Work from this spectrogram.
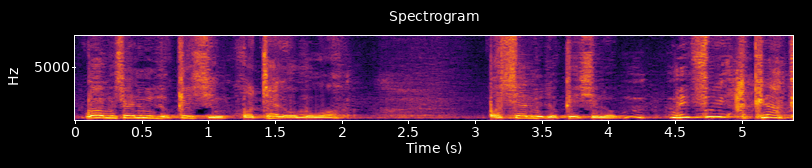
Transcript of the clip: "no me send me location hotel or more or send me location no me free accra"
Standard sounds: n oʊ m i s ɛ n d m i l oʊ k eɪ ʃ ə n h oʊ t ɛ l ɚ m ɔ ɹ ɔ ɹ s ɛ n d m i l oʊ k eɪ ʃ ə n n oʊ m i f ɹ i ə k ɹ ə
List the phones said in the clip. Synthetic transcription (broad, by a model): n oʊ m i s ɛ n m i l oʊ k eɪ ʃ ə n h oʊ t ɛ l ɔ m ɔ w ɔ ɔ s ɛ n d m i l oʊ k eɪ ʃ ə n n oʊ m i f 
